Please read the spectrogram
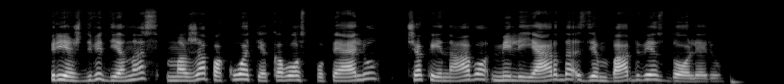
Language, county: Lithuanian, Kaunas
